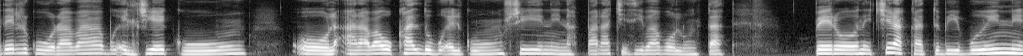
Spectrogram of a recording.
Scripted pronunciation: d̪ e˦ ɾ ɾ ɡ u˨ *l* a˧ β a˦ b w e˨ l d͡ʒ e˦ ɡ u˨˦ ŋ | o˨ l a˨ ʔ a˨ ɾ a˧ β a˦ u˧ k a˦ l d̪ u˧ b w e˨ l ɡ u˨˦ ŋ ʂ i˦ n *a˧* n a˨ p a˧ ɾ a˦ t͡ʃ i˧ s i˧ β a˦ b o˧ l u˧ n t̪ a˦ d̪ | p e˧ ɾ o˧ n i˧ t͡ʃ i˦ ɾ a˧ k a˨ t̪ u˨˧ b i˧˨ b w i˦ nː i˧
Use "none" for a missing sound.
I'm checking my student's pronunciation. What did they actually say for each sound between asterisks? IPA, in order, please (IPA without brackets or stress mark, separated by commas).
ɾ, i˧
